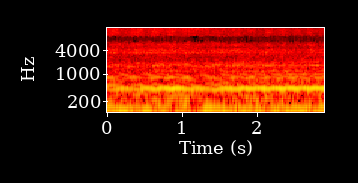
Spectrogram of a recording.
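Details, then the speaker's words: Restored 1947 Johnson HD-25 2.5 hp outboard after carb intake manifold replacement, on lake pushing a john boat about 3 mph under load: steady, even firing, clear tone, no misses; normal running. "Out here on Toledo Lake, running her. She runs great. Pushes my little John boat about 3 miles an hour."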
